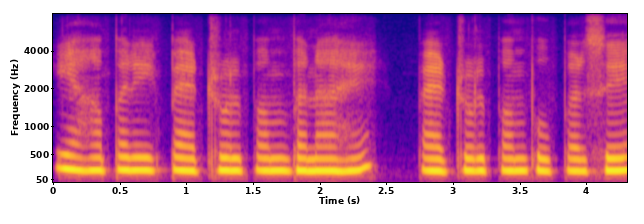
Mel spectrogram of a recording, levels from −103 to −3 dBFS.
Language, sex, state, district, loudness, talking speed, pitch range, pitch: Hindi, female, Chhattisgarh, Bastar, -12 LUFS, 155 wpm, 215-220 Hz, 215 Hz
